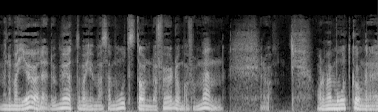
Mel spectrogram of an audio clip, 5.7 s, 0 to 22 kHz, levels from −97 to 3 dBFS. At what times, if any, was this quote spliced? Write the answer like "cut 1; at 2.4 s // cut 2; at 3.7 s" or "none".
cut 1; at 3.9 s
